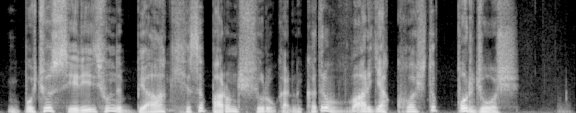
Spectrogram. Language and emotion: Kashmiri, happy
